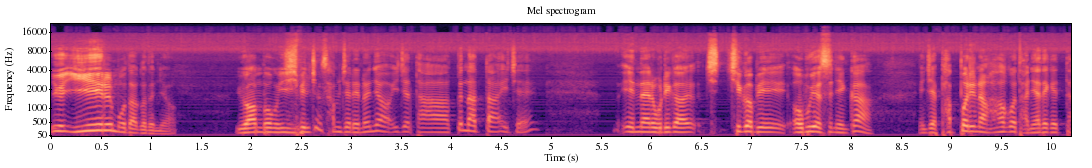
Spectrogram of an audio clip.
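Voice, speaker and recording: Fairly quick speech with big swings in loudness. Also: man, fairly high pitch for a man, ordinary pitch variation. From South Jeolla, Mokpo, South Korea. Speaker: pastor. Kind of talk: sermon. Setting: church worship service.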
